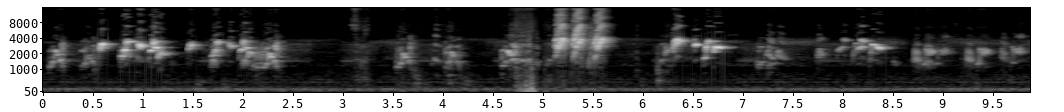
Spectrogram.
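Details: Caged red-whiskered bulbul singing exuberantly, with rapid chattery and fluty phrases in bursts, one sharp click-like crash midway, and a low steady hum throughout.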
